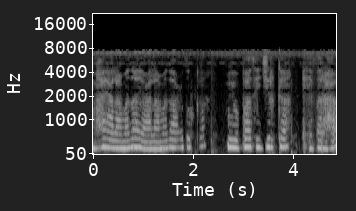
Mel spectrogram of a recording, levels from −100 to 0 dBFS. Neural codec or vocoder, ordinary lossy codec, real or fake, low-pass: vocoder, 48 kHz, 128 mel bands, Vocos; AAC, 24 kbps; fake; 19.8 kHz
